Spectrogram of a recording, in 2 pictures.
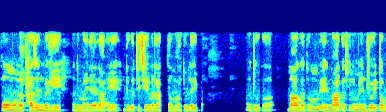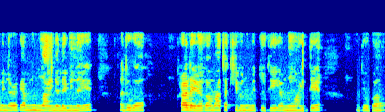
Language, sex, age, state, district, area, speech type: Manipuri, female, 18-30, Manipur, Tengnoupal, rural, spontaneous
